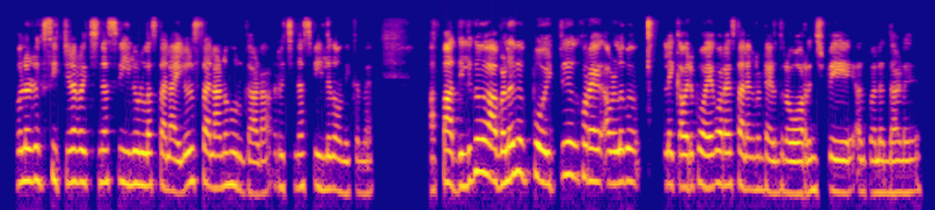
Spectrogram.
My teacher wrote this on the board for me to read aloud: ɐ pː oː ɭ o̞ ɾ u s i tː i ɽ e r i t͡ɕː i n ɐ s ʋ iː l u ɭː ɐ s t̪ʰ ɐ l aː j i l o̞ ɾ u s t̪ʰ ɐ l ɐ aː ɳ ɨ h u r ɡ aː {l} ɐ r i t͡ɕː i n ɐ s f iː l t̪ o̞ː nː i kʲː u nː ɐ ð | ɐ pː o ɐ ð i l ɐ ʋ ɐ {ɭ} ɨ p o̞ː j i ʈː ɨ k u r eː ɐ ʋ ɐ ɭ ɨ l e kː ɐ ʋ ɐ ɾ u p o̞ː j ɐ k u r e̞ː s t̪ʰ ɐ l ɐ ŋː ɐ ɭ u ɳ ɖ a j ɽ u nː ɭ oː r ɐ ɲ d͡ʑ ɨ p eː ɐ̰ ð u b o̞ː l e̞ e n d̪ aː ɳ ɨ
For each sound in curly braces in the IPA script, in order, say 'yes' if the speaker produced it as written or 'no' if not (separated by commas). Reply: no, yes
